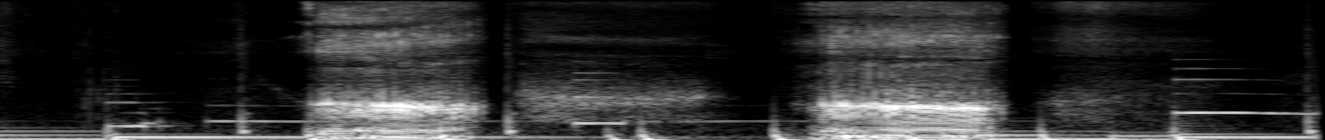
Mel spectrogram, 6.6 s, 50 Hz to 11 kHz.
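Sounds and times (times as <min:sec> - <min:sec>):
low tonal sounds: 0:00.0 - 0:06.6
loud snoring: 0:01.6 - 0:05.8.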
